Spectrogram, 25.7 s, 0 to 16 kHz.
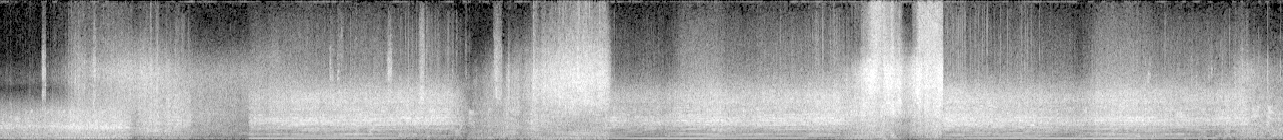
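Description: NASCAR stock cars roar around Bristol Motor Speedway in the 1993 Food City 500, engines droning loud and steady with rising and falling pitch as cars pass, a commentator talking over the racket throughout.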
